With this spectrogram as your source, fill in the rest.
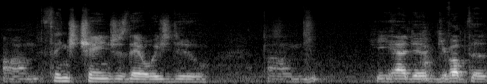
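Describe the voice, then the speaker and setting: A man talks at a fairly slow pace and a medium pitch. His intonation is monotone and flat. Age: 60s. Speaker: hobby farm and restoration video maker. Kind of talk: casual personal narration to camera. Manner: hesitant, with many fillers.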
